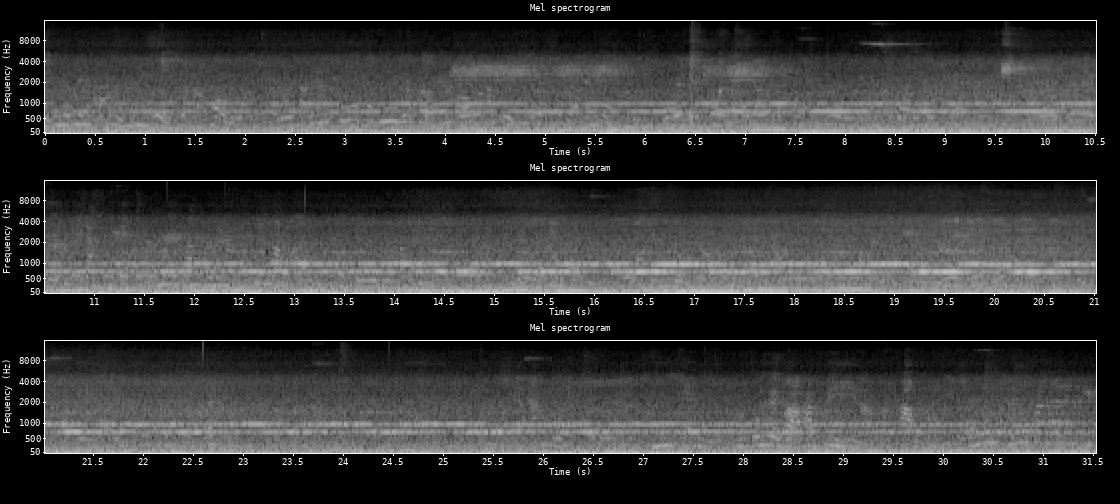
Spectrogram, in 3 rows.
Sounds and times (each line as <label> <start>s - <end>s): Traffic Sound 0.0s - 31.5s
